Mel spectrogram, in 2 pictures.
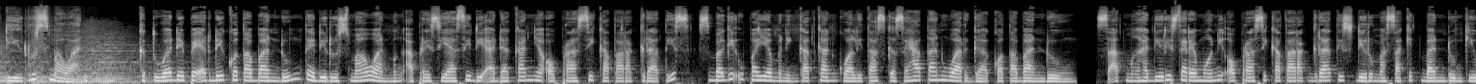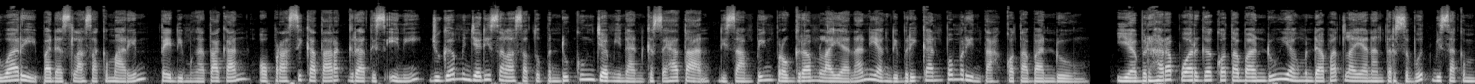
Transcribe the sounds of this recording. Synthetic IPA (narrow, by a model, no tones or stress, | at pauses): diɾusmawankət̪uadepeɛrdekot̪abandʊŋt̪ediɾusmawanməŋʔa̰pɾesiasidiʔadakanɲa̰ʔopəɾasikat̪aɾak̚ɡɾat̪ɪsːəbaɡajʔupajaməniŋkat̪̚kankualit̪askəsɛɦat̪anwarɡakot̪abandʊŋ | sa̰ʔa̰t̪̚məŋɦadiɾiseɾemoniʔopəɾasikat̪aɾak̚ɡɾat̪ɪsdiɾumahsakɪt̪̚bandʊŋkiwaɾipadasəlasakəmaɾɪnt̪ediməŋat̪akanʔopəɾasikat̪aɾak̚ɡɾat̪ɪsinid͡ʒuɡaməɲd͡ʒadisalahsat̪upəndukʊŋd͡ʒaminankəseɦat̪andisampɪŋpɾoɡɾamlajananjaŋdibəɾikanpəməɾint̪ahkot̪abandʊŋ | ʔiabərɦaɾapwarɡakot̪abandʊŋjaŋməndapat̪lajanant̪ərsəbʊt̪̚bisakəmb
